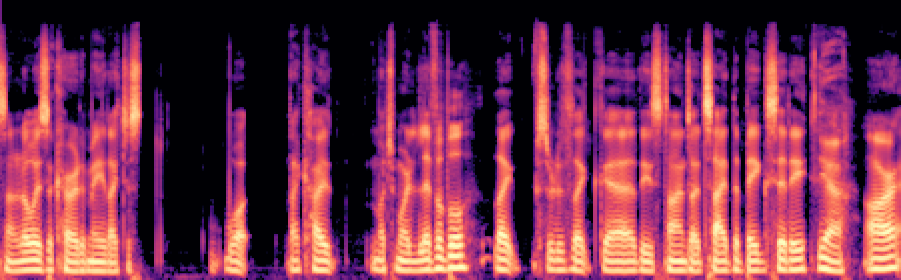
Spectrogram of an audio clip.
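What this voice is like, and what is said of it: Belfast Northern Irish accent. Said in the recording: “I'm from Belfast, Northern Ireland. This is essentially a Belfast accent”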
